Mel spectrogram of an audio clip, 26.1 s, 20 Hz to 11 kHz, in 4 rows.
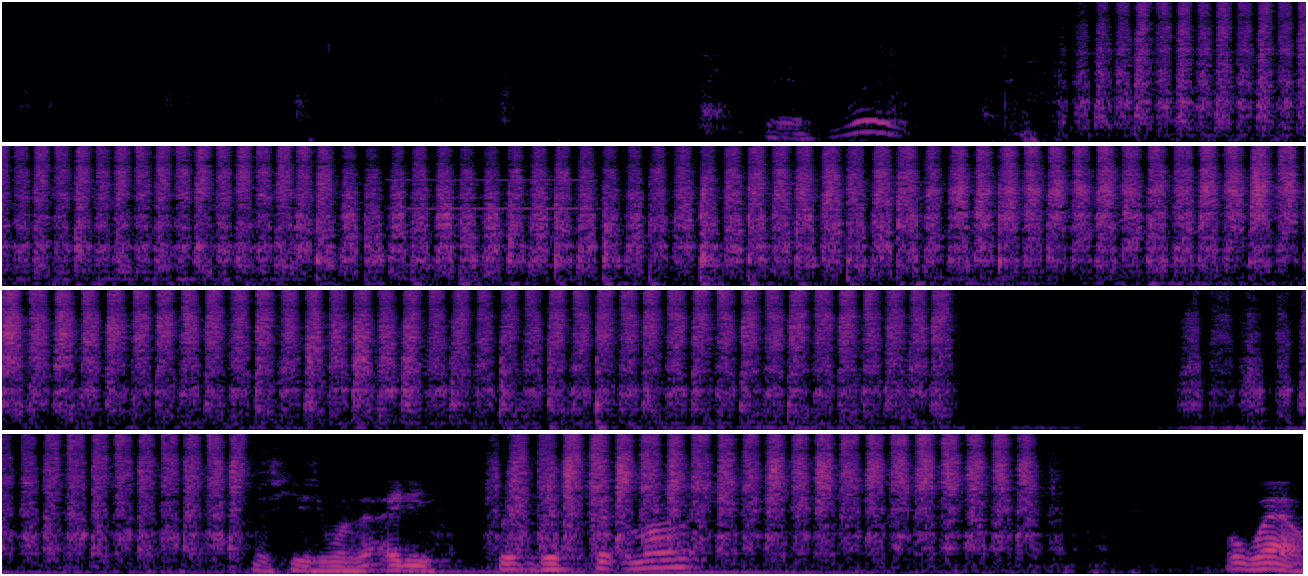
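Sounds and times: sanding disc rasping on wood: 5.3 - 17.8, 19.0 - 20.8, 22.0 - 24.8.

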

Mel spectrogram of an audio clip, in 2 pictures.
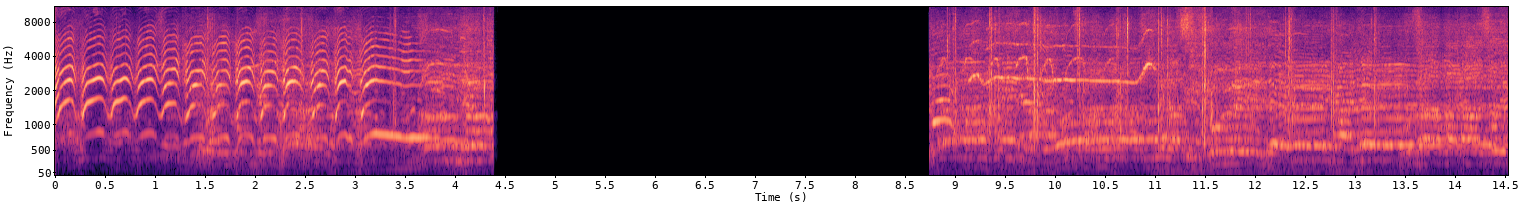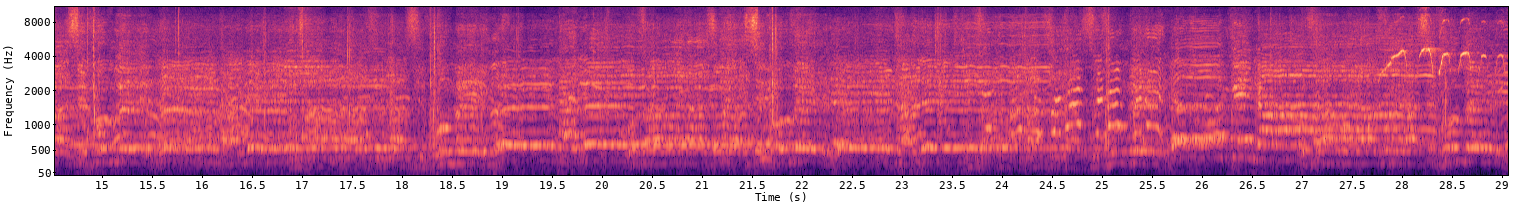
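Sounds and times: crowd singing a chant: 3.6 - 4.4, 8.8 - 29.0.

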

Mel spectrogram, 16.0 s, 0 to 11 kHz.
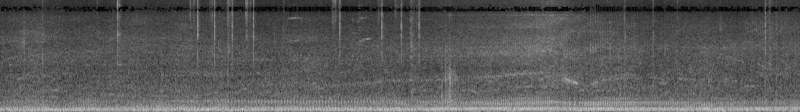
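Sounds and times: street market noise: 0.0 - 16.0
small motorbike engine running: 3.6 - 14.0
sharp clicks: 3.7 - 5.8, 6.6 - 8.7, 15.2 - 15.6.

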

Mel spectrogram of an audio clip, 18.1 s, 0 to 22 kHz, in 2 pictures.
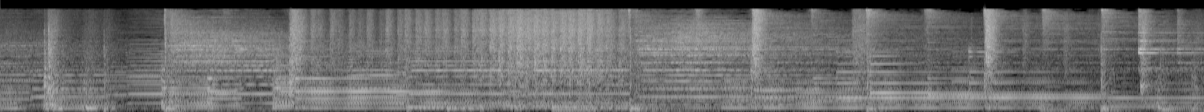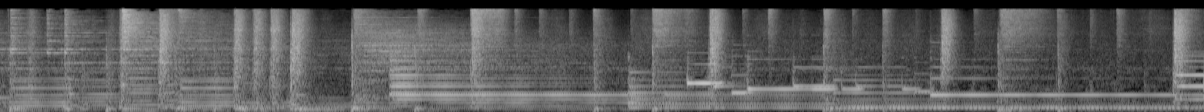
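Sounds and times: saxophone: 0.0 - 7.3
trumpet: 0.0 - 11.3
drum kit: 0.0 - 18.0.

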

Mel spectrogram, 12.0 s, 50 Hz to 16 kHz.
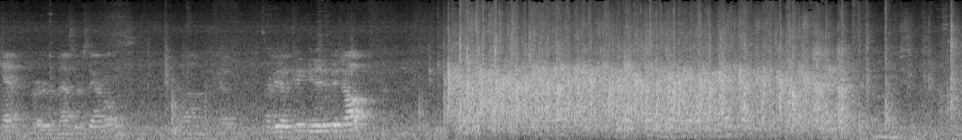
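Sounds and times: people applauding: 5.5 - 12.0.

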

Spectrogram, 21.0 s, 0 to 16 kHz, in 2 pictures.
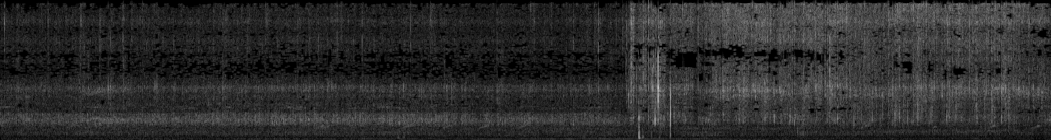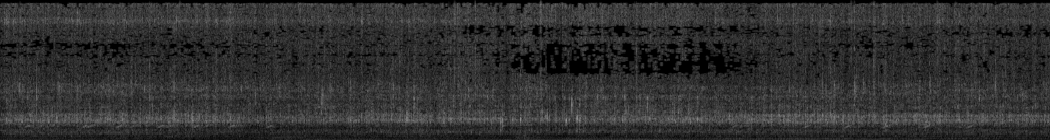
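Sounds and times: steady low hum: 0.0 - 21.0
hose water splashing on rocks: 5.9 - 21.0.

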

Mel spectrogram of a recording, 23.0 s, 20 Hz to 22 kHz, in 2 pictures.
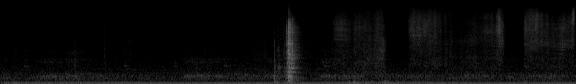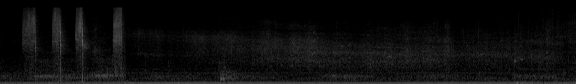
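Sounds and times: paper swishing strokes: 6.7 - 14.0.

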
